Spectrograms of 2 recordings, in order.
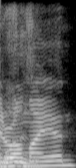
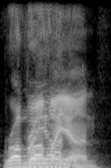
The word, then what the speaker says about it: Ramayan: Say Ramayan. Ramayan.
